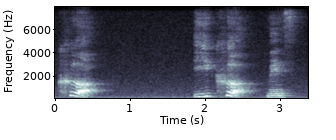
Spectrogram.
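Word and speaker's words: 克: It pronounces ke, e, ke.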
